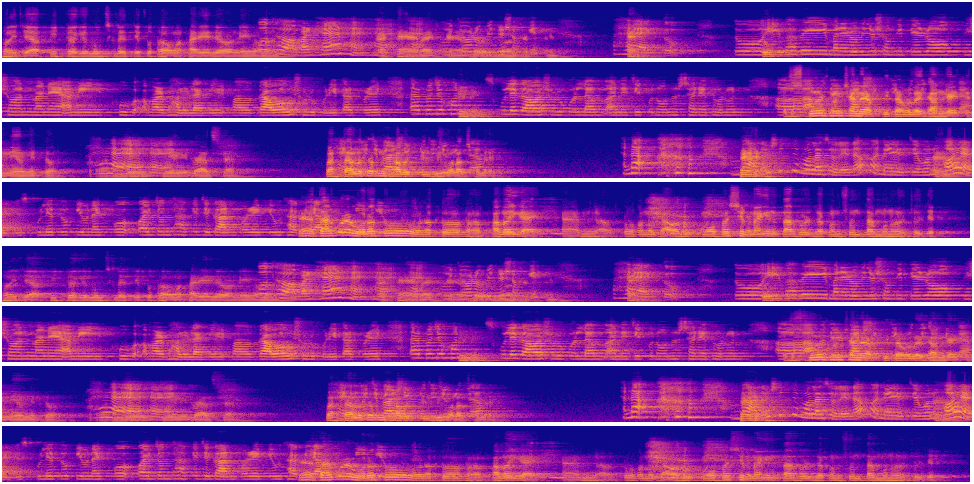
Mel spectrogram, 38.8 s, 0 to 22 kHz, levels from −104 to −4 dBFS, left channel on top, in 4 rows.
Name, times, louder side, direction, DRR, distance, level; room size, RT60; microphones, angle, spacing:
voice 1, 0.0-2.8 3.7-5.1 5.4-5.5 6.2-6.4 7.6-7.7 14.3-14.5 17.6-20.0 20.3-21.8 22.6-24.3 26.8-27.1 28.7-28.9 32.1-38.4, left 3 dB, 65° left, 10 dB, 1.7 m, -30 dB
voice 2, 2.6-5.7 6.1-6.8 7.3-18.4 19.0-19.4 20.3-21.4 22.7-23.4 24.1-24.2 25.6-32.3 32.6-33.1 34.5-34.7 35.5-36.4, right 1 dB, 5° right, 5 dB, 2.0 m, -34 dB
24.5 x 14.0 x 9.7 m, 0.95 s
head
